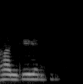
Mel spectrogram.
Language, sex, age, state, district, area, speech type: Punjabi, female, 30-45, Punjab, Barnala, rural, conversation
